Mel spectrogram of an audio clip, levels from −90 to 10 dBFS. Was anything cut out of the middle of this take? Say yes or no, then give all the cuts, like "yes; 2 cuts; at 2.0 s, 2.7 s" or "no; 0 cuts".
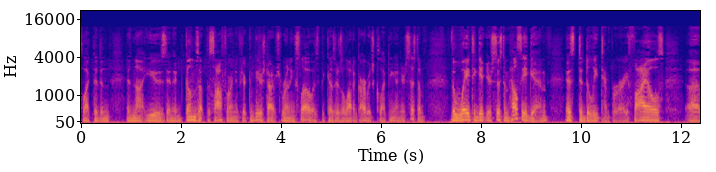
no; 0 cuts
